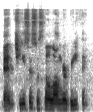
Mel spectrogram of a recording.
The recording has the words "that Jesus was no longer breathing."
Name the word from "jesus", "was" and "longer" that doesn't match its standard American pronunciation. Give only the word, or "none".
none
